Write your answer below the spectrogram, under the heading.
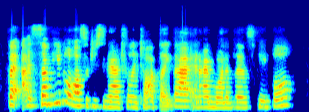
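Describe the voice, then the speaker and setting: At a fairly quick pace, a woman speaks with a bright, sharp tone at a medium pitch. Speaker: gaming streamer. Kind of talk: casual live stream chat. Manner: halting, many fillers.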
